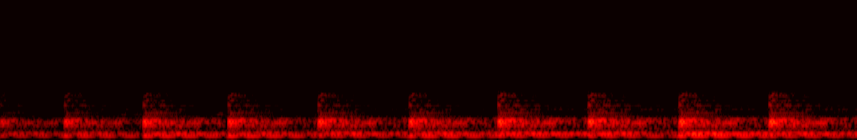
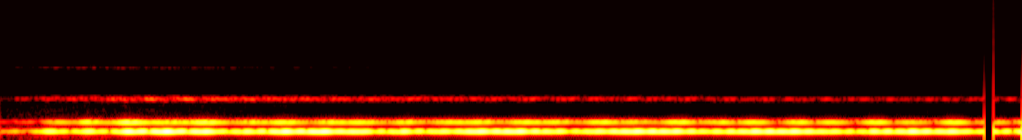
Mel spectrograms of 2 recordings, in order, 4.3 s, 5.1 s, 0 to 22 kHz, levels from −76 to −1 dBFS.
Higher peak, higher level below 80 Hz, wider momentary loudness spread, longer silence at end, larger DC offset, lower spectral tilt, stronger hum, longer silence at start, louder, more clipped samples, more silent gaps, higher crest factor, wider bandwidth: second, -34 dBFS vs 0 dBFS; second, -88 dBFS vs -58 dBFS; about the same, 5 LU vs 6 LU; about the same, 0 s vs 0 s; neither; second, -9.5 dB/octave vs -11.5 dB/octave; neither; about the same, 0 s vs 0 s; second, -52 LUFS vs -13 LUFS; neither; second, none vs 4.92-4.96 s; first, 18 dB vs 12 dB; first, 7.6 kHz vs 1.3 kHz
